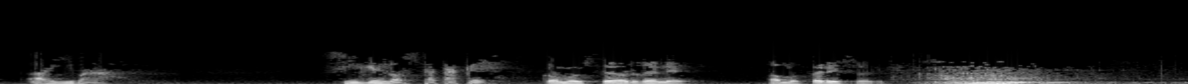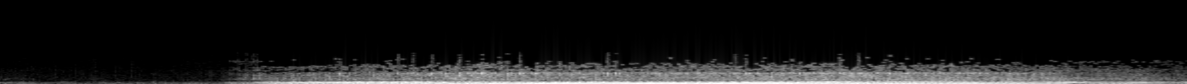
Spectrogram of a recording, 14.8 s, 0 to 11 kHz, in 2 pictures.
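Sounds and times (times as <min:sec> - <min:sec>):
speech: 0:00.2 - 0:00.8, 0:02.1 - 0:06.1
car engine idling then revving and accelerating: 0:05.6 - 0:14.8.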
